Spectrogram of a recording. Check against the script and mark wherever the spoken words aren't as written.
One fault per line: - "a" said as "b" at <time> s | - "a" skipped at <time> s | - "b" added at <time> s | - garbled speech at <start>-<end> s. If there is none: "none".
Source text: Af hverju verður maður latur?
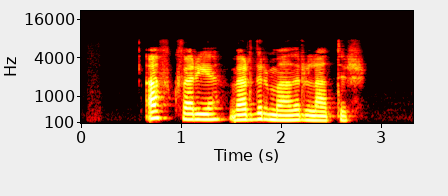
none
